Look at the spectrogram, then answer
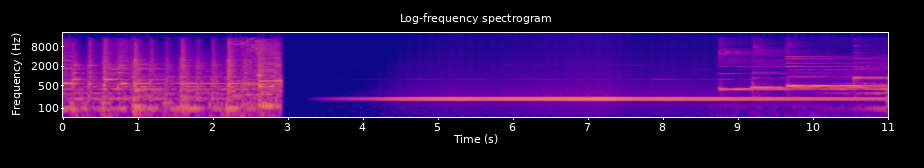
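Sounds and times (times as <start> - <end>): low steady drone tone: 4.2 - 11.0.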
